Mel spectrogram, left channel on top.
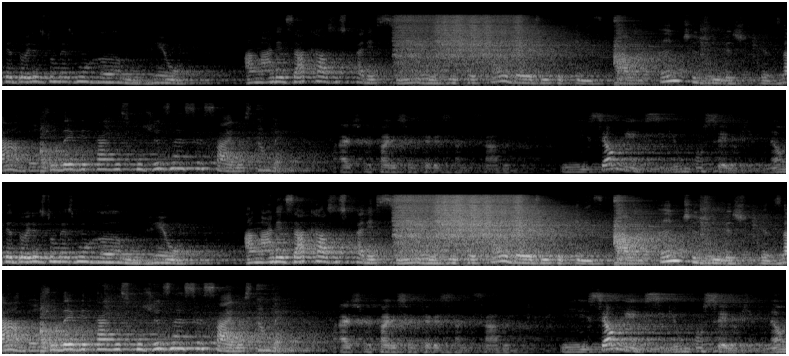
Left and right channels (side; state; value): left; quieter; 8.4 dB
